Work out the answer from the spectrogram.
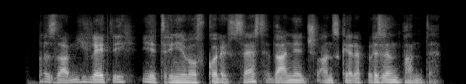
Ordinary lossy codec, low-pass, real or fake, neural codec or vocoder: AAC, 48 kbps; 10.8 kHz; fake; codec, 16 kHz in and 24 kHz out, 0.8 kbps, FocalCodec, streaming, 65536 codes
